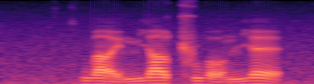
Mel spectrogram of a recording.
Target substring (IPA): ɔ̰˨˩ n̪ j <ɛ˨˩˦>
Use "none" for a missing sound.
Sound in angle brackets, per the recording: ɛ˥˩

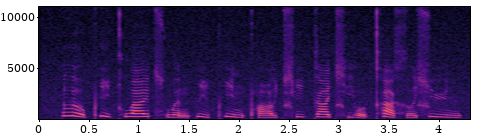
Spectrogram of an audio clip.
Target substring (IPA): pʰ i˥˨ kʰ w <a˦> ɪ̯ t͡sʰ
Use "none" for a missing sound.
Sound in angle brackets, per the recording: a˦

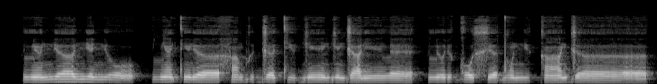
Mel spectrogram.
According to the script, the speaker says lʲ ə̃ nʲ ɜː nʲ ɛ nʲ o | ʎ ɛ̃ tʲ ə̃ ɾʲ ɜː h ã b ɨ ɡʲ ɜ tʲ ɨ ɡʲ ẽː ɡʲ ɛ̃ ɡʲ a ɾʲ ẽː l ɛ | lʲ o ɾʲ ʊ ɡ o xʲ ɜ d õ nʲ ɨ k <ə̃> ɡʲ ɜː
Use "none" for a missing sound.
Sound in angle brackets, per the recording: ã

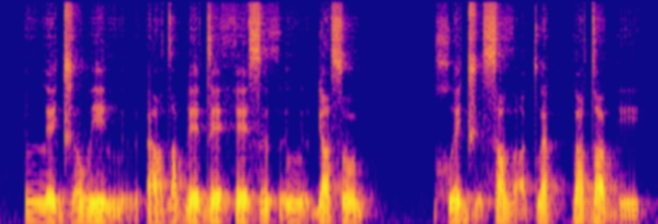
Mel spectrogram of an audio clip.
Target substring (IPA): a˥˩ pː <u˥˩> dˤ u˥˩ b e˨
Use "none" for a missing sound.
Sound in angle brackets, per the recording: u˥˩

